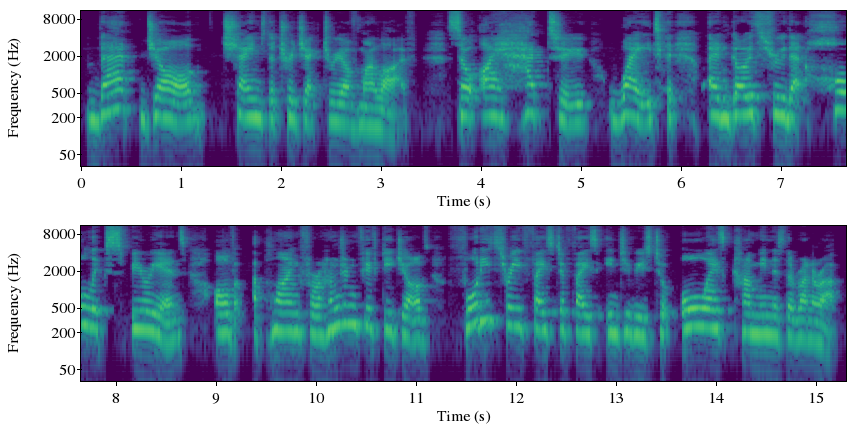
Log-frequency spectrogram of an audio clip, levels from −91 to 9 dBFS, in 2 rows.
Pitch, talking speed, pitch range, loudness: 205 Hz, 145 wpm, 185-230 Hz, -22 LUFS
